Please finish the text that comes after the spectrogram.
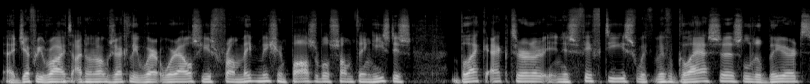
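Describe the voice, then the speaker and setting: A man's voice: medium pitch, fairly even intonation, a little fast, few pauses, no room sound, clean studio sound. A man co-hosting a casual game review chat, rambling and joking with many restarts. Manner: rambling, jokey, self-interrupting. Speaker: co-host of a game review show.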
